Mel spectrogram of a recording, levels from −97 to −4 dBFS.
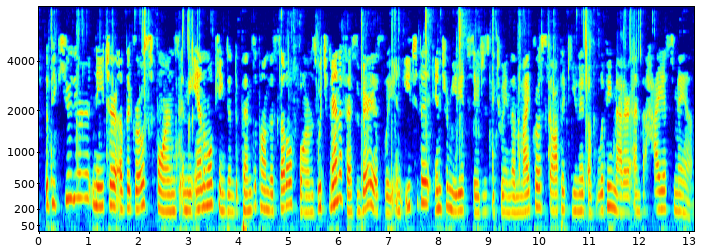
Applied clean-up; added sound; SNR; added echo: classical method log-MMSE.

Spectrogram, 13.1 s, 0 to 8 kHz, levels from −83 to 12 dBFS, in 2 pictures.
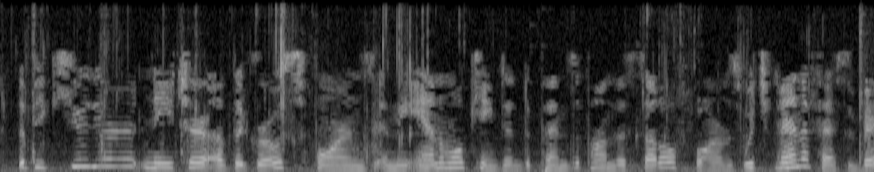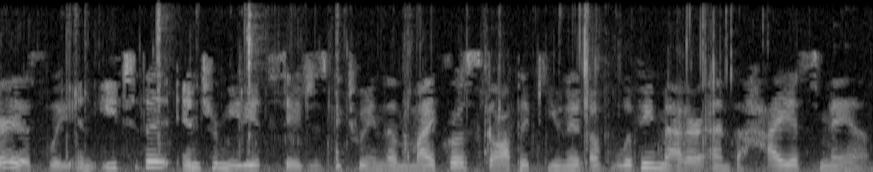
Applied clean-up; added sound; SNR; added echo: none; Chewing, mastication; 14 dB; none.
